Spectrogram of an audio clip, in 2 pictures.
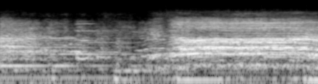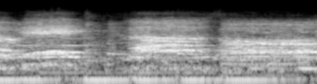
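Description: A class of schoolchildren singing together as a choir, in long held phrases with short breaks between them.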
